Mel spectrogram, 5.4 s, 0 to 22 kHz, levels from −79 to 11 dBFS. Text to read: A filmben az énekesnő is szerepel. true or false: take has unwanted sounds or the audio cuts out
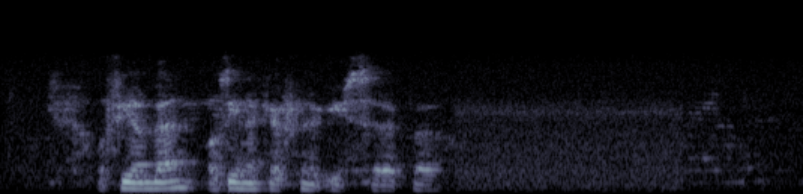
false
